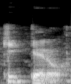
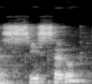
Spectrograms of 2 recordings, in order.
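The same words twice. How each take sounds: First: Cícero said "kikero", hard K twice; Cícero with K sounds; classical Latin pronunciation. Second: Cícero said "sisero" with S sounds; Portuguese-style pronunciation. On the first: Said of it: "o nome". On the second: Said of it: "que em latim se escreve assim". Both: Shown as a demonstration.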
